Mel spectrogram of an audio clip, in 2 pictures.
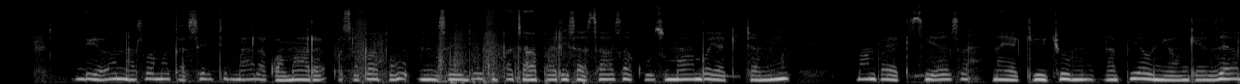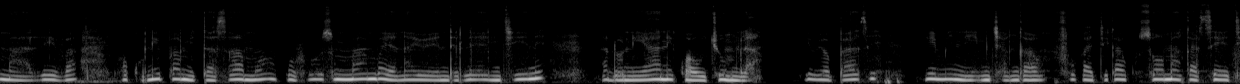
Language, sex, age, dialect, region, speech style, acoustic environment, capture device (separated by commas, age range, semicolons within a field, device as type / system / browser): Swahili, female, 18-24, Kenya - Nairobi Sheng-influenced, Kenya, happy, nature, mobile / Linux / Chrome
